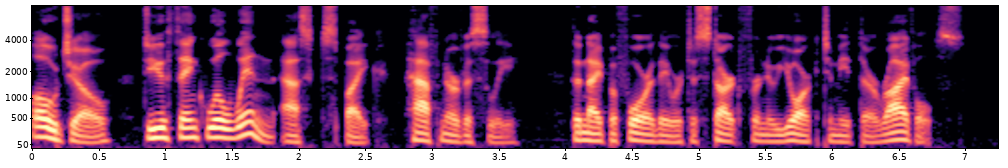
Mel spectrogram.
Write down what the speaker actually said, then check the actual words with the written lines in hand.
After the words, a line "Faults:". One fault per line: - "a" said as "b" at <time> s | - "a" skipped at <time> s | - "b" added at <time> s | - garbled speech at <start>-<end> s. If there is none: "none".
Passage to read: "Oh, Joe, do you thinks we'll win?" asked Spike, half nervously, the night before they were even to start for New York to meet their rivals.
"Oh, Joe, do you think we'll win?" asked Spike, half nervously, the night before they were to start for New York to meet their rivals.
Faults:
- "thinks" said as "think" at 1.0 s
- "even" skipped at 4.9 s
